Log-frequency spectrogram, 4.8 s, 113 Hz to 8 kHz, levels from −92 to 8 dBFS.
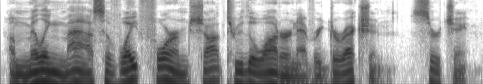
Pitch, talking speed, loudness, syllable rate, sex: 100 Hz, 175 wpm, -16 LUFS, 5.1 syllables/s, male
